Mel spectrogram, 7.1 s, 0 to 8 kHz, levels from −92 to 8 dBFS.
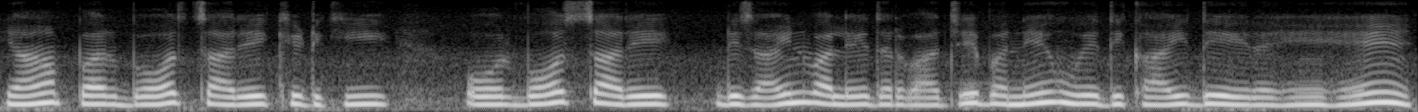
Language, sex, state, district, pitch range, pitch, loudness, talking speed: Hindi, female, Rajasthan, Jaipur, 210-235 Hz, 220 Hz, -13 LUFS, 145 wpm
